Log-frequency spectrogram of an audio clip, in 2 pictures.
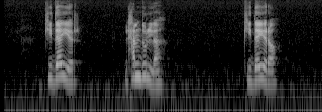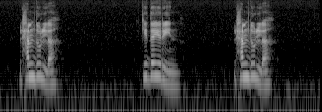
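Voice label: greeting how are you, Moroccan arabic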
